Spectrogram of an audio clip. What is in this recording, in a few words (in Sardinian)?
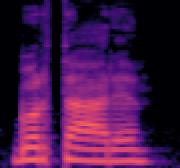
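"bortare", female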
